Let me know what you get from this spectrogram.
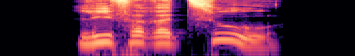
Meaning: inflection of zuliefern: 1. first-person singular present 2. first-person plural subjunctive I 3. third-person singular subjunctive I 4. singular imperative
- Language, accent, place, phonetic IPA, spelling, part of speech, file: German, Germany, Berlin, [ˌliːfəʁə ˈt͡suː], liefere zu, verb, De-liefere zu.ogg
